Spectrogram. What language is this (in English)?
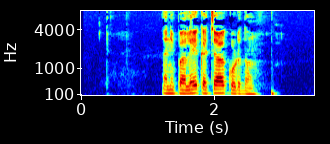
Shina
